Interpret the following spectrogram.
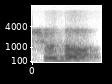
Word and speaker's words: pseudo: दूसरा mathematically F शुडो, एफ के साथ एस लिखूंगा मैं यहाँ पर, एफ शुडो, हालांकि पी से शुरू होती है इसकी स्पेलिंग PFEUDO, ठीक है।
